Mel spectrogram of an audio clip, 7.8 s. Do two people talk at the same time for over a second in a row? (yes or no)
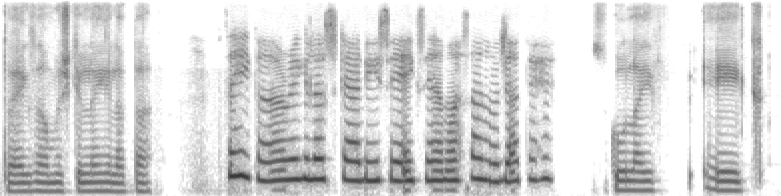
no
